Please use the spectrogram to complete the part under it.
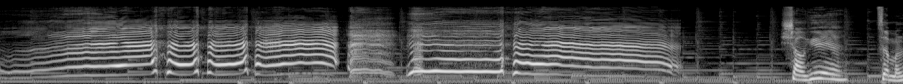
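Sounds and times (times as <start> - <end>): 
young child crying: 0.0 - 6.8
speech: 7.9 - 9.0.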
